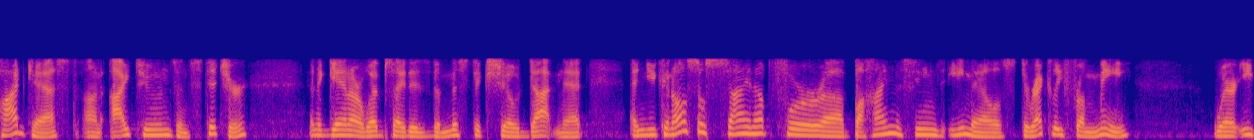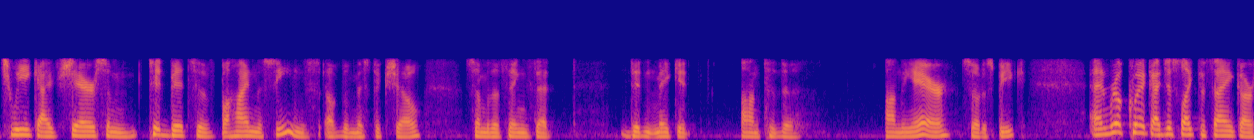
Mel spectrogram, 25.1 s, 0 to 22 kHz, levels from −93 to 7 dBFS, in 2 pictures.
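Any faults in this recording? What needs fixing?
The speech runs through G.729 codec coding for its full length, and it sounds like an 8 kbit/s VoIP link. Everything above about 3.8 kHz is gone, and the voice is rebuilt from a vocal tract model and sparse pulses, so it comes across plainly rough and synthetic. To prevent it, capture or route the call through a wideband codec such as G.722 or Opus instead of G.729.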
